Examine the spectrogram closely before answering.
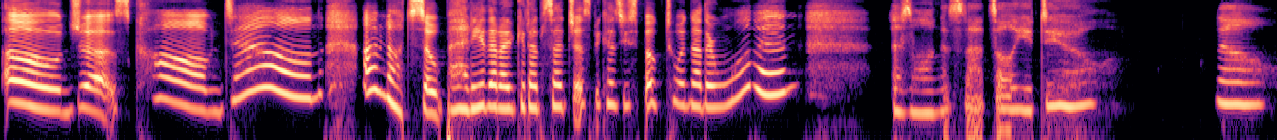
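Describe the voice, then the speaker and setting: A woman playing a sweet, possessive, obsessed wife with quiet menace, cooing and coaxing in a roleplay ASMR style. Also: high voice, no room sound, clean studio sound, exaggerated voice. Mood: sweet, veiled jealousy. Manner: cooing, saccharine, coaxing, drawn-out delivery.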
